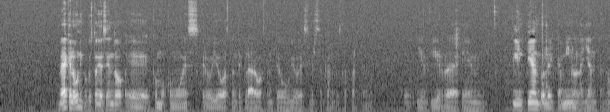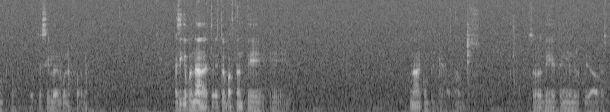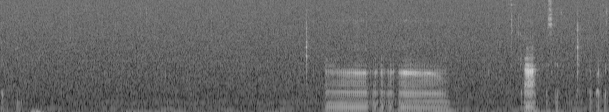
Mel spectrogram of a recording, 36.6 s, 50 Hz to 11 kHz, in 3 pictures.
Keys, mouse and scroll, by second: 0.9 scroll down 1, 1.3-5.2 middle drag, 6.6 right click, 7.9 shift+right click, 8.9 o, 9.7 middle click, 10.5 middle click, 11.4 scroll up 1, 12.7-15.3 drag, 15.4-17.5 middle drag, 17.5 scroll down 1, 19.3 right click, 19.8 shift+middle click, 21.9-24.1 drag, 24.4 scroll down 1, 25.3 right click, 25.8 scroll up 1, 26.8-28.5 drag, 28.8-29.8 shift+middle drag, 30.0 shift+middle click, 30.9-32.5 middle drag, 32.7 middle click, 33.7 right click, 34.5 shift+right click, 35.9 shift+right click.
